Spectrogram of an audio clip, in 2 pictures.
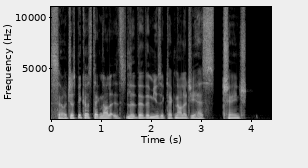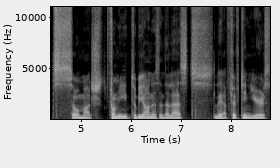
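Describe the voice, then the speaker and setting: At a moderate pace, a man with a German accent speaks in a fairly low voice with ordinary pitch variation. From Germany, Hamburg. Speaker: film and game composer. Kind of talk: interview. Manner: halting.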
